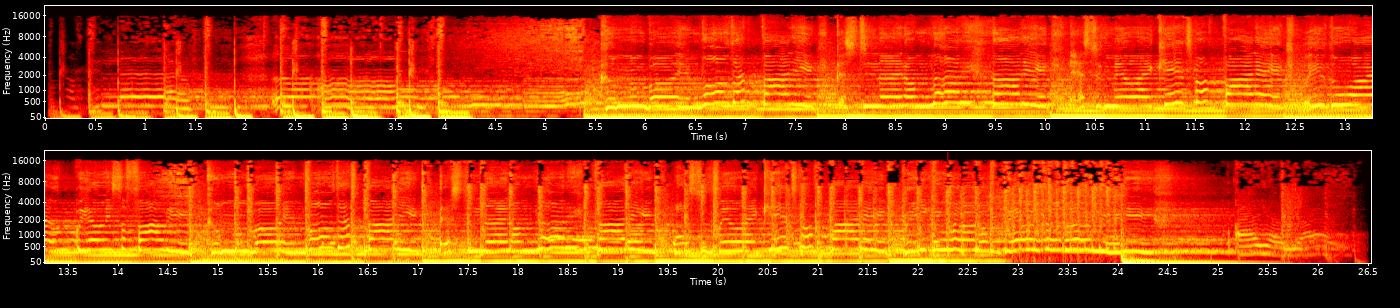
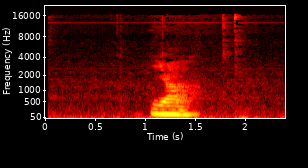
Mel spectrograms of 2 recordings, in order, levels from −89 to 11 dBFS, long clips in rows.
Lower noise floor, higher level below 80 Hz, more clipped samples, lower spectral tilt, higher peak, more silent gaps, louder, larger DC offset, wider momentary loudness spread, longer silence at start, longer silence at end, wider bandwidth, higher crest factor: second, -33 dBFS vs -51 dBFS; first, -16 dBFS vs -46 dBFS; neither; second, -4.5 dB/octave vs -9 dB/octave; first, 0 dBFS vs -6 dBFS; neither; first, -13 LUFS vs -20 LUFS; neither; second, 8 LU vs 24 LU; second, 0.05 s vs 1.05 s; second, 0.25 s vs 0.4 s; about the same, 16.5 kHz vs 17 kHz; second, 12 dB vs 18 dB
